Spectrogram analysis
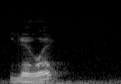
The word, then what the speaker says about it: Laurel: Laurel right Laurel okay Laurel rhymes with non-corporeal oh my God I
